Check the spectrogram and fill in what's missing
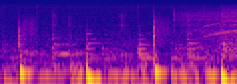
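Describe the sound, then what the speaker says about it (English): Wood cabinet parts for a wall cabinet get a light sanding, heard as a close, rasping power-tool hum with repeated sharp scuffs and knocks recurring every half second or so, with no talking. "we want to just give this a light sanding because it's the last chance we're going to have to do that"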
